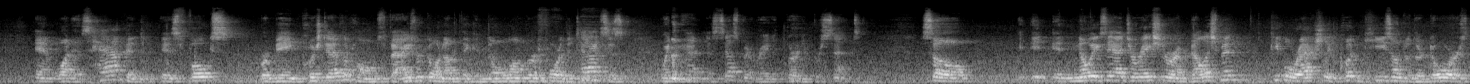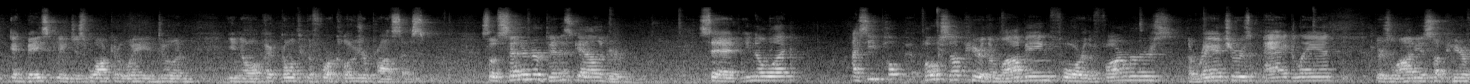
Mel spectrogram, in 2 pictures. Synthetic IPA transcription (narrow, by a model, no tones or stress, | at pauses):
ɨ̃nwʌt̚hɨz̥hæpɨ̃ndɪz̥foʊks | wə˞biɪ̃ŋpʰʊʃtaʊɾʌvðə˞hõʊ̃mzbæɡzwə˞ɡoʊɪ̃ŋʌp̪̚ðeɪkɨdⁿnoʊlɔ̃ŋɡə˞əfɔɹd̪̚ðɨtʰæksɨz | wɨ̃njɨɨɾn̩ɨsɛsmɨ̃nʔɹeɪɾɨt̪̚θɜ˞ɾipʰə˞sɛ̃nt | soʊ | ɪ̃nːoʊɨɡzæd͡ʒə˞eɪʃɨ̃nə˞ɨ̃mbɛlˠəʃmɨ̃npʰipl̩ˠwə˞æk̚t͡ʃʉl̩ˠipʰʊɾɪ̃ŋkʰizʌ̃ndə˞ðə˞dɔɹzɨ̃nbeɪsɨ̥klid͡ʒʌst̚wɔkɪ̃ŋəweɪɨ̃nduɪ̃ŋ | jɨnoʊʔɡoʊɪ̃ŋθɹʉðəfəɹkʰl̥oʊʒə˞pʰɹ̥ɔsɛsː | oʊsɛnɨɾə˞dɛnɨsɡ̥ælˠəɡə˞ | sɛd̚jɨnoʊwʌt̚ | aɪsiffoʊksʌphiɹðə˞lɑbiɪ̃ŋfə˞ðɨfɑɹmə˞z | ðəɹæ̃nt͡ʃə˞zæɡlæ̃n | ðə˞zlɑbiɨsʌphiɹ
